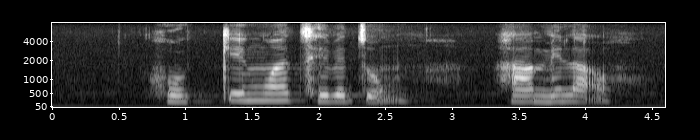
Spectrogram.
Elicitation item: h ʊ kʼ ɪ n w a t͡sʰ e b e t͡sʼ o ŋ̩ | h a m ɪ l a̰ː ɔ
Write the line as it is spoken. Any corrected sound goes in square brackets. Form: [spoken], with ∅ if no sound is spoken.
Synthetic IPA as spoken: h ʊ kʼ ɪ [ŋ] w a t͡sʰ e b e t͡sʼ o ŋ̩ | h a m ɪ l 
